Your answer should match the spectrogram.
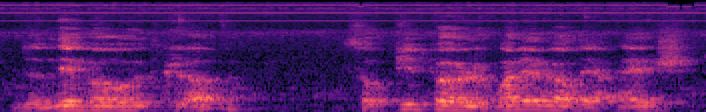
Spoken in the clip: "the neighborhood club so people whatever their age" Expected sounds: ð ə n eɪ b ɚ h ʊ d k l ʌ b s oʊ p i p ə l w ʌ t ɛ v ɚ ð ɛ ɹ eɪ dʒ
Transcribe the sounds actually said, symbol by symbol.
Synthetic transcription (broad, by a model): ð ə n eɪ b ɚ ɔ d k l ʌ b s oʊ p i p ə l w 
